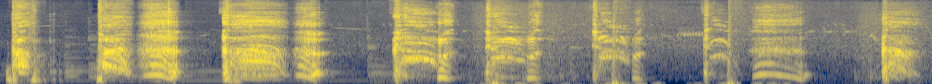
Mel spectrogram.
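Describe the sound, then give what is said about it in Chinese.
A performer voices a violent, racking fit of coughing: many harsh, rapid coughs in close succession, loud and nearly continuous throughout. “喘得太急，呛出了他一阵撕心裂肺的咳嗽。”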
